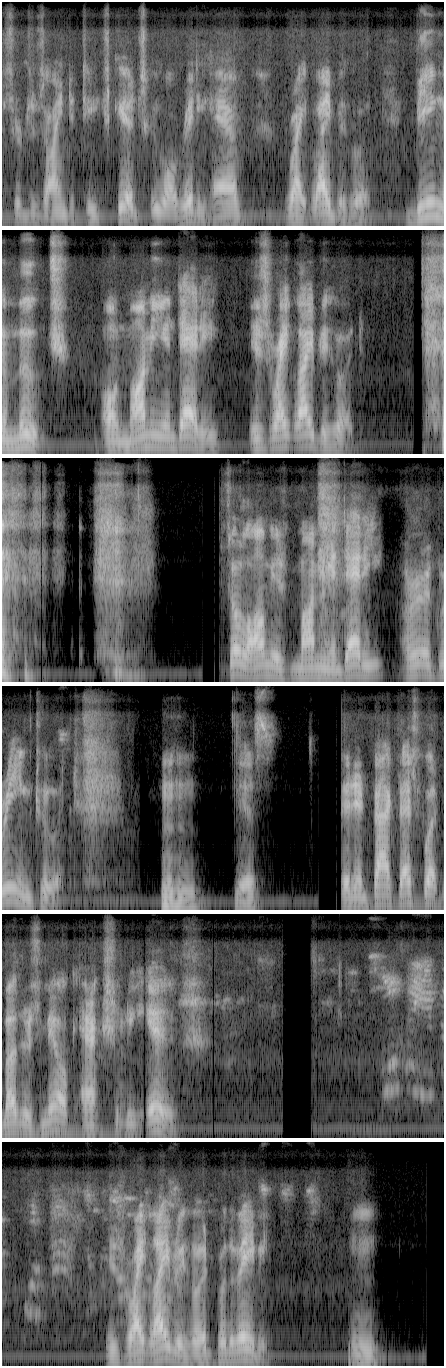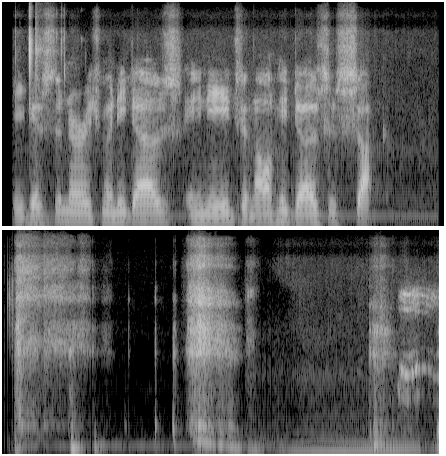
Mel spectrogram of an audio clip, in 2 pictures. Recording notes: skype calls on this channel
